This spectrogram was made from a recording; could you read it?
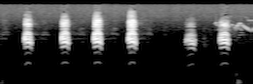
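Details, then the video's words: Egyptian goose honking in a series of seven harsh, nasal calls, slightly irregular in spacing, with a short high squeal near the end. "Egyptian Goose Call"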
